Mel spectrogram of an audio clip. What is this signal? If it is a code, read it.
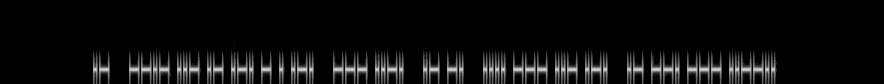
Morse code, heard as a keyed tone, about 40 wpm, 700 Hz. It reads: A QUARTER OF AN HOUR AGO?
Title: Sentences from Top 1300 Words 40wpm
